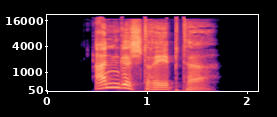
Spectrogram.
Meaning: inflection of angestrebt: 1. strong/mixed nominative masculine singular 2. strong genitive/dative feminine singular 3. strong genitive plural
- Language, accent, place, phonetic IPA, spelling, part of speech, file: German, Germany, Berlin, [ˈanɡəˌʃtʁeːptɐ], angestrebter, adjective, De-angestrebter.ogg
